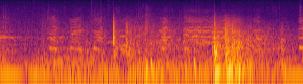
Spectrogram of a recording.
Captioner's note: gunshots echo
